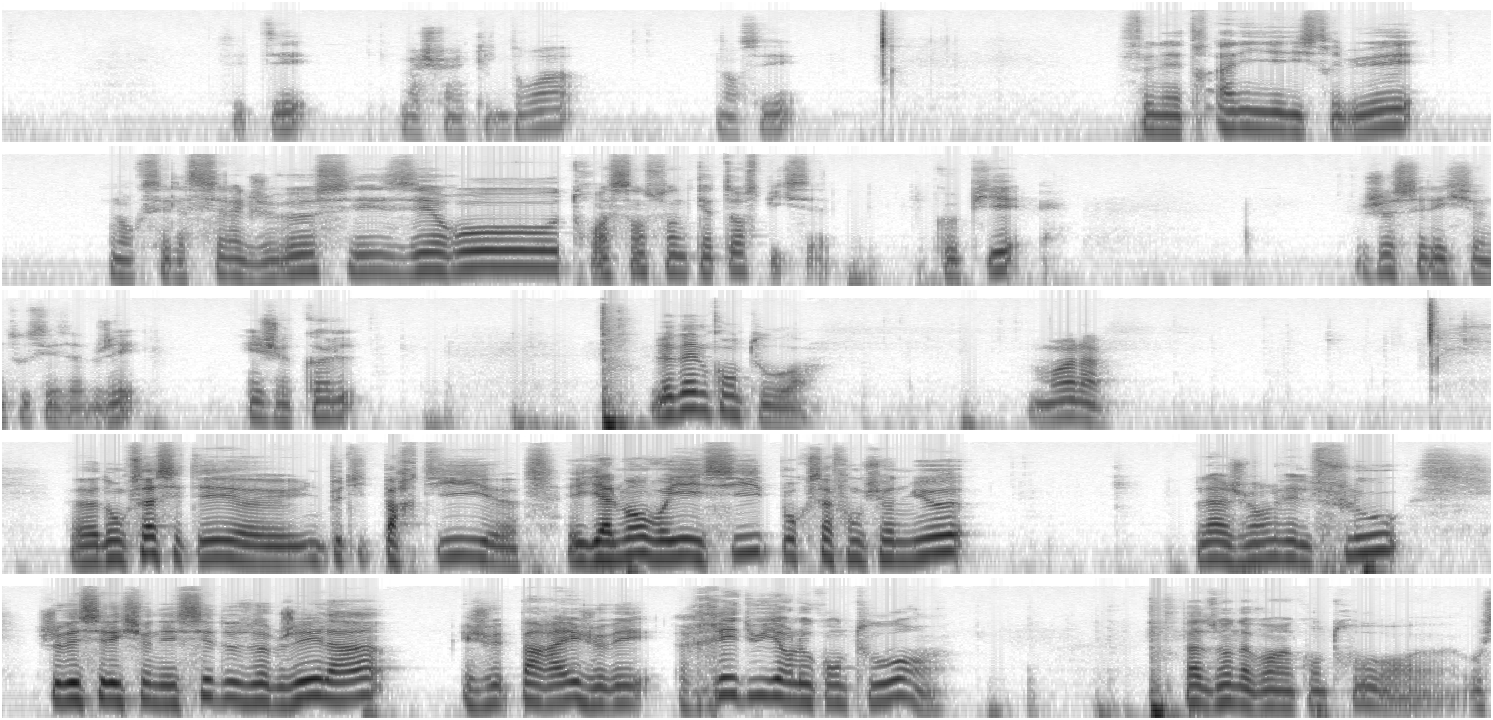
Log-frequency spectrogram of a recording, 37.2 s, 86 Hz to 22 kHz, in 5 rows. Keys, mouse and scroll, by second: 0.0 click, 1.8 click, 3.1 click, 7.1 click, 10.6 click, 12.0 ctrl+c, 12.2 ctrl+click, 14.1 click, 14.5 shift+click, 15.4 shift+click, 16.5 click, 17.4 ctrl+v, 17.9 ctrl+Return, 19.3 click, 19.7 F1, 19.8 click, 20.3-21.4 drag, 22.4 KP_Subtract, 24.5 click, 24.9 click, 25.3 F2, 26.2 click, 27.4 click, 28.2 F1, 28.5 Delete, 29.0 F2, 30.0 click, 30.9 shift+click, 31.6 shift+F1, 34.3 click, 35.2 ctrl+v, 35.5 ctrl+Return, 36.3 F1.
